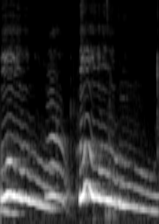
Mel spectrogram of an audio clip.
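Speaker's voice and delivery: high, loud owl hoots. Shown as a demonstration. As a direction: hoot like an owl for the child. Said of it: "Can you say who?".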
